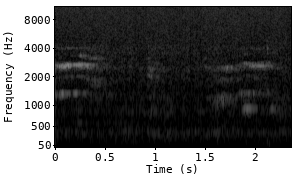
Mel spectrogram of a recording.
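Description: Near silence: faint room tone in a pause of the narration.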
